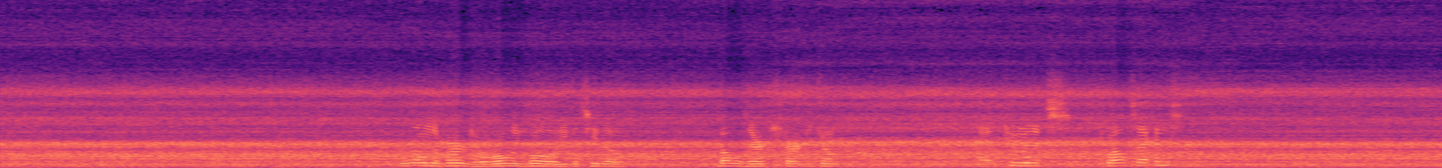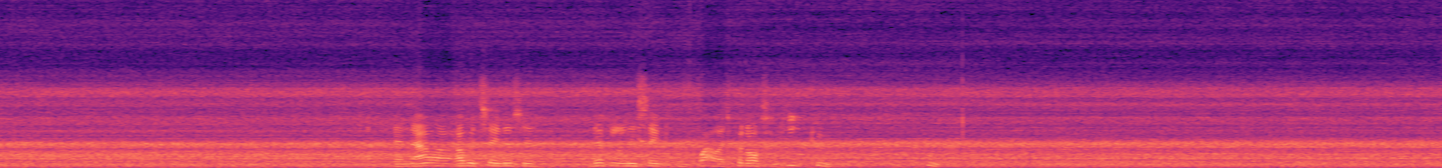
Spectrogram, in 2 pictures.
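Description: Water in a pot hisses steadily as it heats.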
